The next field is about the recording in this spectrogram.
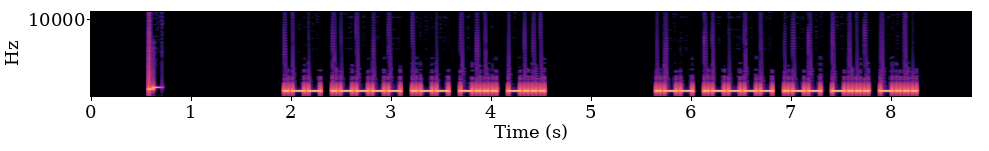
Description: Morse code, heard as a keyed tone, about 30 wpm, 700 Hz. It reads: W1WBB W1WBB
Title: Call Signs Repeated 2x - 30wpm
